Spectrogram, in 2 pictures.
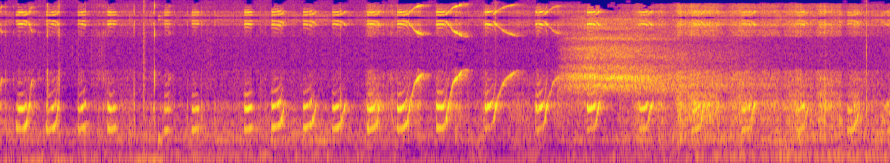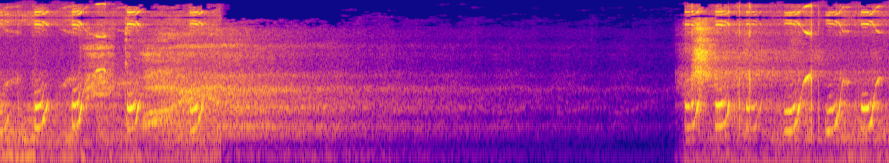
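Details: Pet guinea pigs, four kept together: a loud series of short rising squeaks repeated more than twice a second for about eight seconds. A near-silent gap follows, then the squeaking returns briefly.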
